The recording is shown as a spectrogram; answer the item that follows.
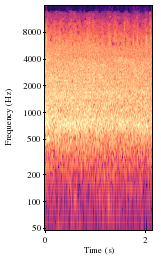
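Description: A football stadium crowd roars on third down, a dense, loud, steady wash of cheering and clapping with no break.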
